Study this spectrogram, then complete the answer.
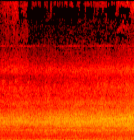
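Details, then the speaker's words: Daihatsu Xenia, AC previously not cooling (only air blowing), AC condenser fan now switching on with AC after thermistor and expansion valve replaced; compressor engaged; steady even whir and airflow over idling engine, fan running normally. "kipas sudah aktif kemarin kipas tidak aktif ya ini sudah aktif pada saat kita switch on"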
